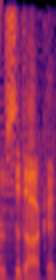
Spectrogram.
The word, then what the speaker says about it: Sedaka: 1974, Neil Sedaka and Laughter in the Rain, or Sedaka, depending on how you pronounce it, there with Laughter in the Rain.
